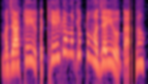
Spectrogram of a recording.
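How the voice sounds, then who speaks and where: A woman's voice: high voice, very animated, fast, no room sound. A woman teaching English vocabulary in a live online class, chatty and playful, teasing her students by name.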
